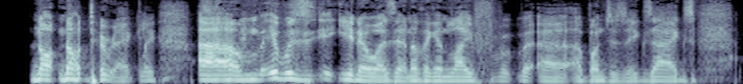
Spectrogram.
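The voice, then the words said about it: Slightly Americanized Northern Irish accent. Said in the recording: “my slightly weird Northern Irish accent that's somewhat been Americanized”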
